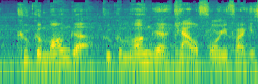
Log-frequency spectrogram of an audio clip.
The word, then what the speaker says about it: Cucamonga: for the third year sophomore out of Rancho cucamanda Cucamonga Cucamonga California if I could say it right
